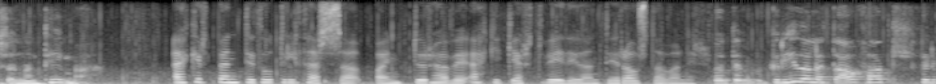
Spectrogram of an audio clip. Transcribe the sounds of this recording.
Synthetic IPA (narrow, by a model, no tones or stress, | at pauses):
sɛnːant̪ʰiːma̰ | ɛhcɛr̥t̪̚pɛnt̪ɪθuwt̪ʰɪlθɛsːapajnt̪ʏɾ̥ɦaːvɪʔɛhcɪcɛr̥t̪vɪːðɪɣant̪ɪraːwst̪aːvanːɪɾ̥ɔt̪ɪkɾiːðalɛxt̪aːwfat̪l̥fɪɾɪ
